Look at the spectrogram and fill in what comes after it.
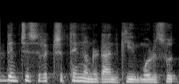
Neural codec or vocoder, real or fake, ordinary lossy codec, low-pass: codec, 16 kHz in and 24 kHz out, 0.6 kbps, FocalCodec, streaming, 2048 codes; fake; none; 7.2 kHz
